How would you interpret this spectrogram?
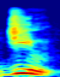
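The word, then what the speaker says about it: جيم: La lettre Jim, j'ai mis les D en blanc pour vous dire que ce n'est pas Jim. Donc en arabe, la lettre J n'existe pas. C'est Jim. Jim, comme dans le mot Jamila. Comme dans le mot Jamila ou Khadija.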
